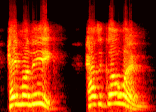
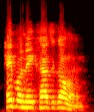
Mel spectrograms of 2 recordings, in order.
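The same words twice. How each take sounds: First: It sounds cheerful, with a smile. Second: It sounds flat, without a smile.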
